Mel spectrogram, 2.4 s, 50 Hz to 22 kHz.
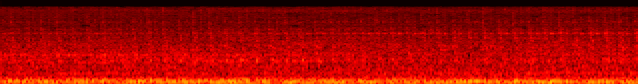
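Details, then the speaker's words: Audi A5/A6 3.2L after major repair for internal coolant leaks, warm after 15 minutes idling with heat on high to purge coolant air: smooth, even low idle, steady hum, no knocks, misses or vibration; healthy warm idle. "you can see just a little bit of movement in there but there's no movement at all on the engine there's no vibration just that line right there"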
